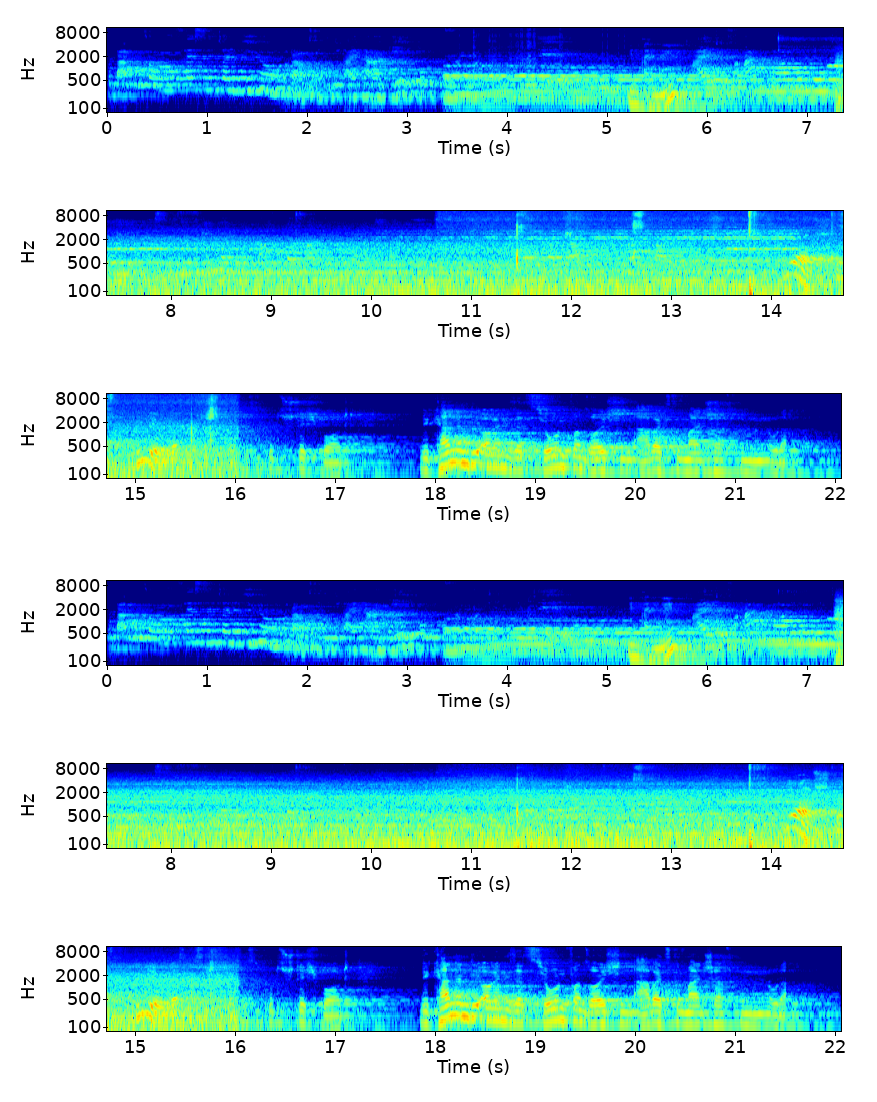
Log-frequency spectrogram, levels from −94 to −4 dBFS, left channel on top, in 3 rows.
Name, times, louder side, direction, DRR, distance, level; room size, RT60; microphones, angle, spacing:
voice 1, 0.1-0.9 1.1-4.5 5.3-5.6 5.8-8.6 8.9-13.2, equal, 5° left, -2 dB, 6.7 m, -54 dB
sound 1, 3.4-14.3, left 2 dB, 80° left, 2.0 m, -52 dB
voice 2, 5.2-5.7 14.1-17.4 17.8-21.5, right 1 dB, 30° right, 5 dB, 1.2 m, -42 dB
sound 2, 7.3-16.0, right 3 dB, 60° right, 0.9 m, -44 dB
sound 3, 10.6-16.1, left 3 dB, 45° left, 1.1 m, -49 dB
23.5 x 21.5 x 9.4 m, 2.5 s
head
